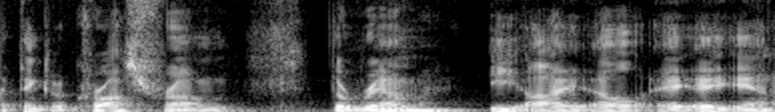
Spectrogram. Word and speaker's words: Elan: It's over at the Elan, which is, I think, across from the Rim, Eilaan. I think that's how you pronounce it. Not Elon Musk. It's Elan, that big center there.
